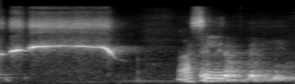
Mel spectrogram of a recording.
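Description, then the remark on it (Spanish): A single long, steady human whistle, a person whistling to call a bird, holds one clear pitch for under a second, then cuts off; after a short pause a person starts talking. “Y, le empecé a chiflar, empezaba yo”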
